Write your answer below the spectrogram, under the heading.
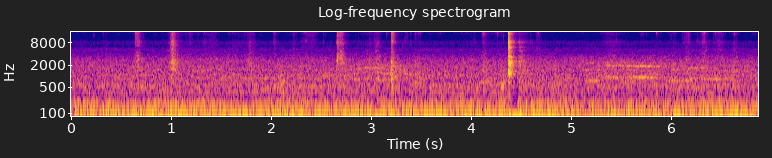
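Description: Light clicks and taps from hands working a raw tuna fillet on a cutting board while its bones are picked out, with one sharper knock about four seconds in, over a low steady hum.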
